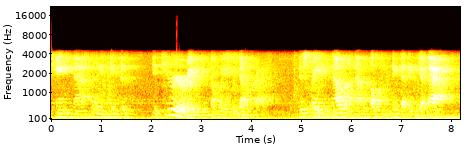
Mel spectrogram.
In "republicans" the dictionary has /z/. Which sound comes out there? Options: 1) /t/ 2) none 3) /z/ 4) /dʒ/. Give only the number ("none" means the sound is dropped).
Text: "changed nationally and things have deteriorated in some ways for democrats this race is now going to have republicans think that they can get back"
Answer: 2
